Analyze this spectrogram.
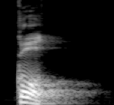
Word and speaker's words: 꽃: But in Korean, the consonant sound stops and doesn't release. And so therefore we call it unreleased 디귿 sound.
